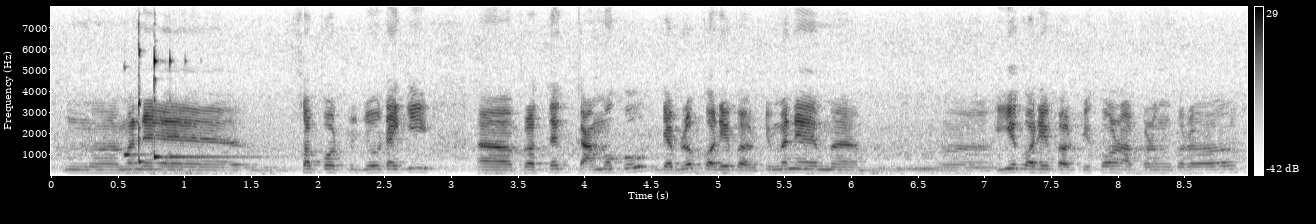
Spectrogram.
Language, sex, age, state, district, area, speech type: Odia, male, 45-60, Odisha, Sundergarh, rural, spontaneous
